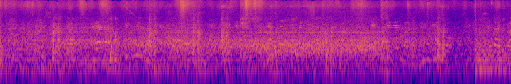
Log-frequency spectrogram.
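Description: A local one-man train on the San'in Main Line runs steadily from Sonobe, heard from inside the car as a continuous rumble with rhythmic wheel clatter on the rails, loud and unbroken throughout.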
